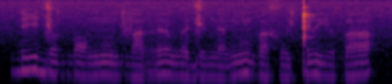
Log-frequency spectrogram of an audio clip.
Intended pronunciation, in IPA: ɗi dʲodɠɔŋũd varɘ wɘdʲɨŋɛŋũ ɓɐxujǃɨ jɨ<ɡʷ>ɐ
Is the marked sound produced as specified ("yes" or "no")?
no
